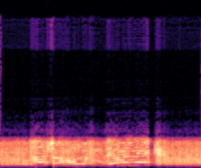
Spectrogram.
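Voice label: German tank damaged mood high, speech; War Thunder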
